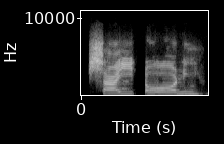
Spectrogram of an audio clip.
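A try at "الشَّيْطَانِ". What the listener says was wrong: Iya, yang ini. Jadi huruf shinnya jangan tertukar.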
